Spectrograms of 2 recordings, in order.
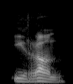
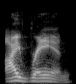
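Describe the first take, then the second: First: "Iran" as ee-RAHN with the R rolled. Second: "Iran" as eye-RAN, drawn out; American pronunciation. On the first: Streamer showing the correct way, "Iran" with rolled R. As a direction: roll the R in "Iran". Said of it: "the rolled R in there". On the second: Streamer enjoying the funny American way, "Iran" as eye-RAN. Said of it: "say it in American". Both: Shown as a demonstration.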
